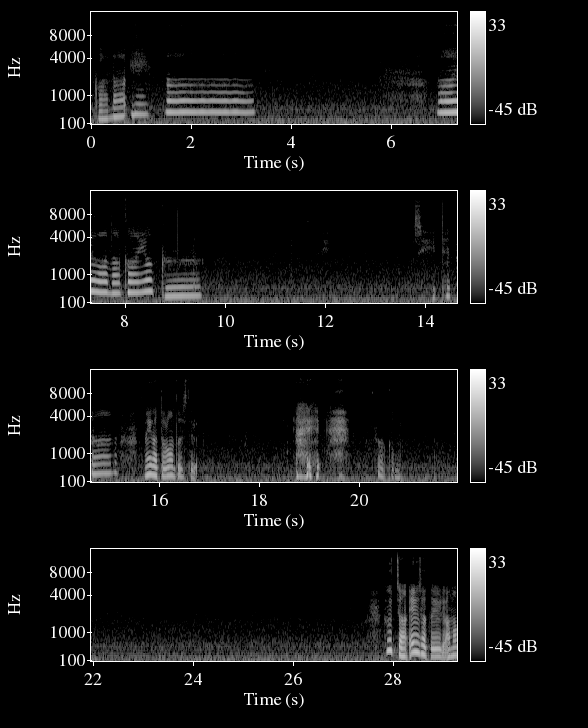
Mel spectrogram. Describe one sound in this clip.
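A young woman speaks softly and tearfully, close to a phone microphone.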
